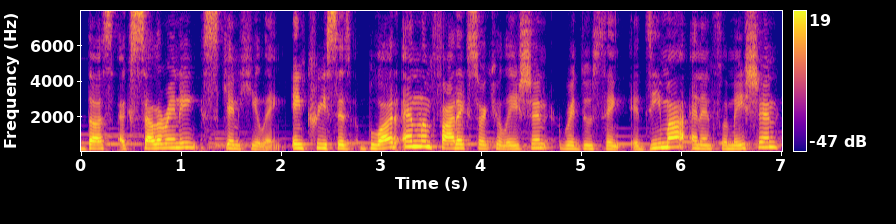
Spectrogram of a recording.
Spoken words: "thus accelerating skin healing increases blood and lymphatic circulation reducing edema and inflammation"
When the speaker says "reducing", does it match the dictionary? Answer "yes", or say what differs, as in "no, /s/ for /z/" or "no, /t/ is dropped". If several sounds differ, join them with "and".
yes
